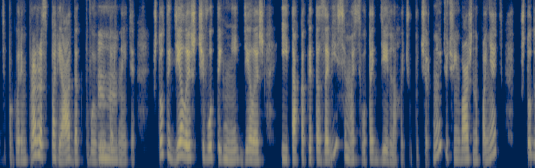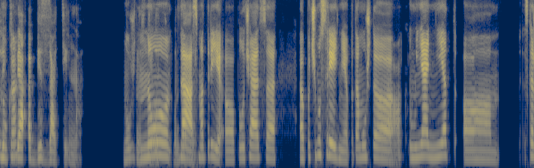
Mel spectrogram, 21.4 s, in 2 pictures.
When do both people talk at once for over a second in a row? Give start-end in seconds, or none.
13.4-14.7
